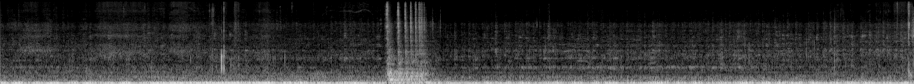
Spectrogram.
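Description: A 6.2L diesel GMC Squarebody 3+3 tow truck running, a steady low engine rumble close by, with a brief clank or rattle partway through.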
